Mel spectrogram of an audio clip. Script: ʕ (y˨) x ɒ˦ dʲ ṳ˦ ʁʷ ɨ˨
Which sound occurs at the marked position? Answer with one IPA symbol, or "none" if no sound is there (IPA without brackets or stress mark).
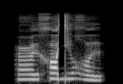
ʏ˨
